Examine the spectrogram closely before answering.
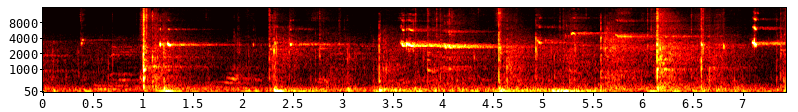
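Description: Sports shoes squeak on a hard floor.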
